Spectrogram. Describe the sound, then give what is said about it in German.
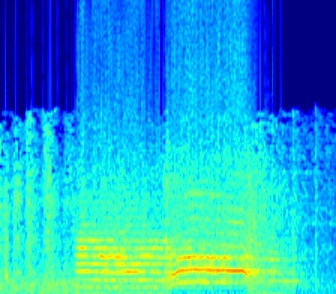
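A subway train pulls into a New York station, a loud steady rumble carrying a sustained tonal whine that steps up in pitch midway, drops back down, then fades slightly at the end. “Wann kommt denn nun der Zug? Ah, da kommt er schon.”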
